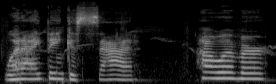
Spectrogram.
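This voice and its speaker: A woman playing a friendly, knowledgeable elf in a scripted roleplay, speaking to the listener in a formal, measured, gently explanatory way. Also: high-pitched, steady tone, slight background noise, exaggerated voice. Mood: calm, wistful. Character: friendly, knowledgeable female elf guiding a human. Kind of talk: scripted roleplay audio, one-sided conversation with listener.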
